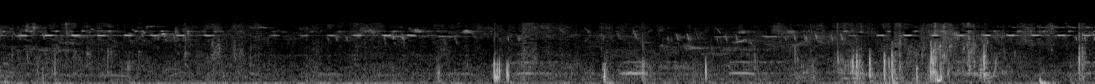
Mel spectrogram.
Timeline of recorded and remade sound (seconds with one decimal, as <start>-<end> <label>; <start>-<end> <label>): 0.0-2.0 recorded; 2.0-6.6 remade; 6.6-11.0 recorded

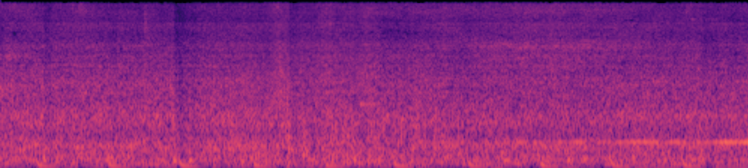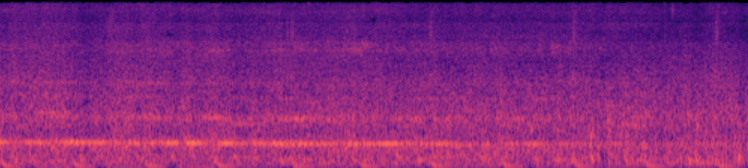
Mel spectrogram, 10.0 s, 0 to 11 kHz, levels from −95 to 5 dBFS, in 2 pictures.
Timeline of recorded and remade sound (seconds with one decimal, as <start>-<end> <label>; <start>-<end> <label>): 0.0-1.6 recorded; 1.6-2.5 remade; 2.5-6.9 recorded; 6.9-7.4 remade; 7.4-10.0 recorded

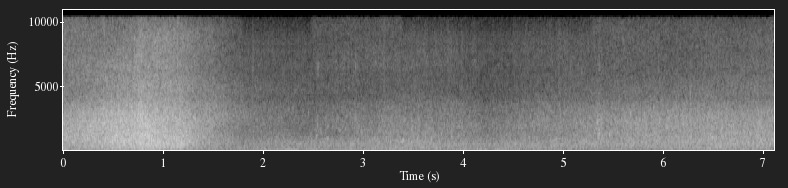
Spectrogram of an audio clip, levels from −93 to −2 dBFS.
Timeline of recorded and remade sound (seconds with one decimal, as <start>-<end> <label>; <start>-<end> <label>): 0.0-1.8 recorded; 1.8-2.5 remade; 2.5-3.4 recorded; 3.4-5.3 remade; 5.3-7.1 recorded

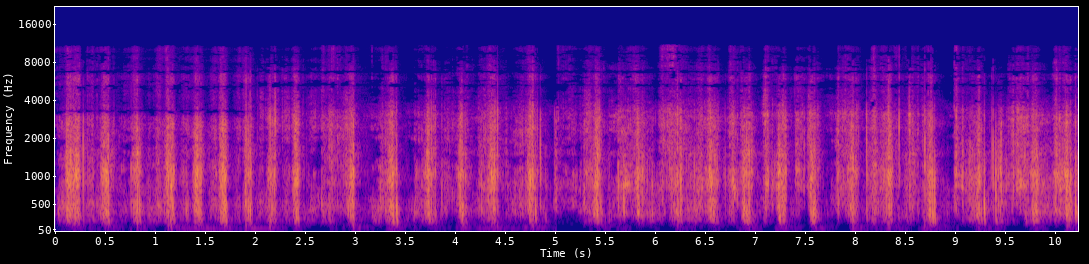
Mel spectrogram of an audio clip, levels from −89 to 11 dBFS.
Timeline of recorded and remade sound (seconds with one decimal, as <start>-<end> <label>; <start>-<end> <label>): 0.0-10.2 recorded

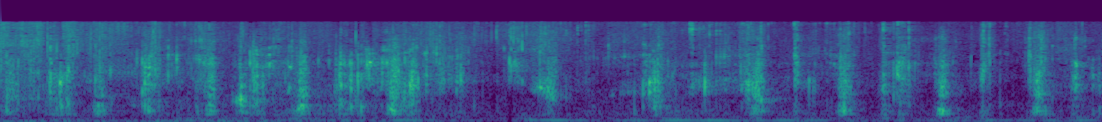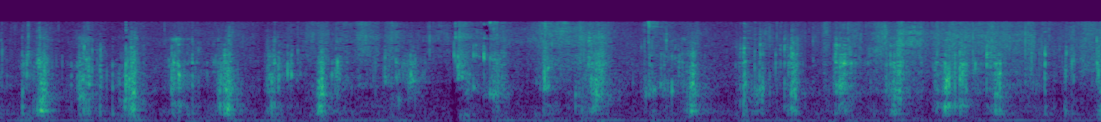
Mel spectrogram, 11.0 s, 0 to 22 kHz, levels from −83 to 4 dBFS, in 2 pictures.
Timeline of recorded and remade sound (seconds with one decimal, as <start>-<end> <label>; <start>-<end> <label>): 0.0-11.0 recorded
